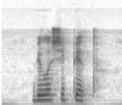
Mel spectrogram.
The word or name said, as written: velosiped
